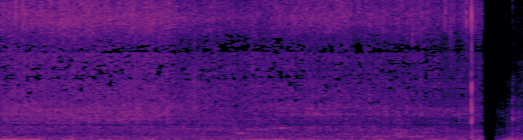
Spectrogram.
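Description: Pancake batter poured slowly into melted butter in a pan for a caramel banana pancake, a steady close sizzle and frying crackle lasting several seconds before a brief dropout near the end.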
